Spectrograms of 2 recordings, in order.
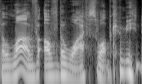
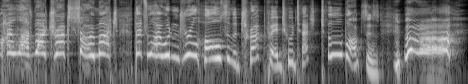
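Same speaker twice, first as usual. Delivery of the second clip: very high, unhinged, crazed screaming. Speaker retelling what a man said by his truck, imitating someone screaming. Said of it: "he's like screaming about how".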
